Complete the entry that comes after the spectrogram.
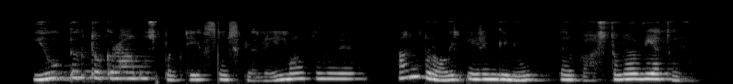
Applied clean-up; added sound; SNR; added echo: neural mask model DeepFilterNet 3.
